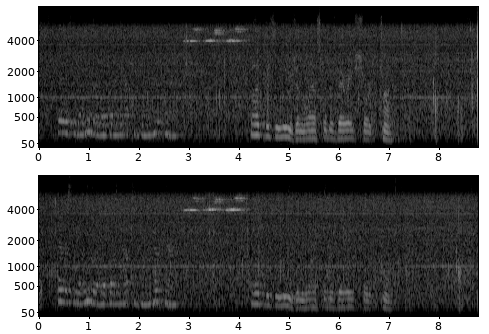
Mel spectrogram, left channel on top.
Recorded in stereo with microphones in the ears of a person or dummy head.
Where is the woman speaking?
65° right (ahead or behind), 3 m; by 2.8 s 35° right (ahead or behind), 2.5 m.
